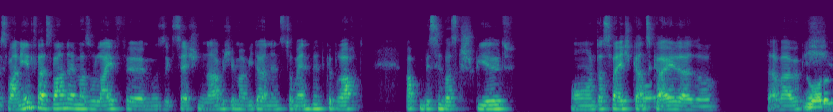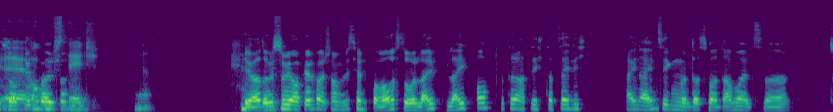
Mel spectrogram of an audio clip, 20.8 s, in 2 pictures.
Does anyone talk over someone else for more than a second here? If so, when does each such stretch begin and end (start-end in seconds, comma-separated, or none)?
10.0-11.6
